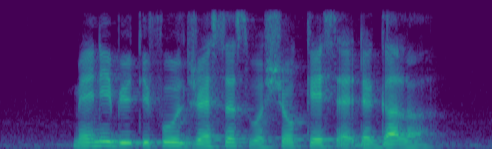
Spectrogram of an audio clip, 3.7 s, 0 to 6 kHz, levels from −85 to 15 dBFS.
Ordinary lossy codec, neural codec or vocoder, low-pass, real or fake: none; none; 5.4 kHz; real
